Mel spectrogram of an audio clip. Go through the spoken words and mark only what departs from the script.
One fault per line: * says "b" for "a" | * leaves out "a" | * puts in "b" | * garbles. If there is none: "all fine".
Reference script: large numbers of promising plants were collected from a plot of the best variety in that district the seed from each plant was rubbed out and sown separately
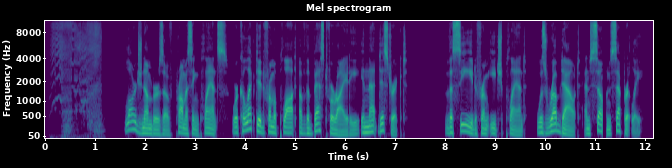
all fine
